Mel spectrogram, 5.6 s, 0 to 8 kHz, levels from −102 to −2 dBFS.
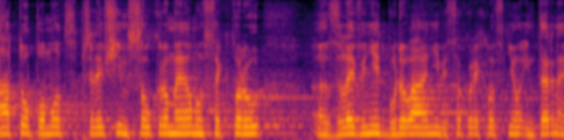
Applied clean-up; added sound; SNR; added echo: none; none; none; none.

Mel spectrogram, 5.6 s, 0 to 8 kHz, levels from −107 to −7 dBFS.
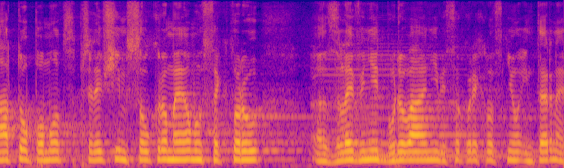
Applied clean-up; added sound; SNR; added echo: none; Bowed string instrument; 20 dB; none.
